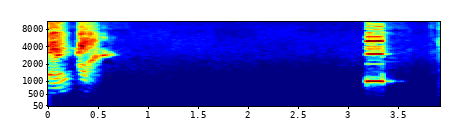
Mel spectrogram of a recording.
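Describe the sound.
Telephone tones while a voicemail is dropped: a couple of short electronic chirps at the start, a long silence, then one brief, sharp beep.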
